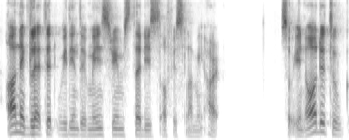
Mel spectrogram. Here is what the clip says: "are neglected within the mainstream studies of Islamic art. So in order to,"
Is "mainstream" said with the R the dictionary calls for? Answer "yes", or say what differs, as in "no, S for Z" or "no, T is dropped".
yes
